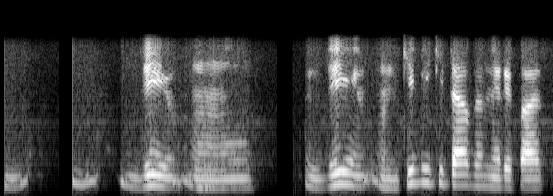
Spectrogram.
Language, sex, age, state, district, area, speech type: Urdu, male, 18-30, Delhi, South Delhi, urban, conversation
